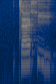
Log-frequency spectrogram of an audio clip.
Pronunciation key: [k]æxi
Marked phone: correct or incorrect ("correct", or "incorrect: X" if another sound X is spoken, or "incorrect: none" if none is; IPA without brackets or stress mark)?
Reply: incorrect: t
